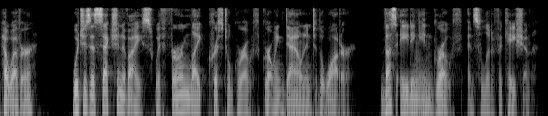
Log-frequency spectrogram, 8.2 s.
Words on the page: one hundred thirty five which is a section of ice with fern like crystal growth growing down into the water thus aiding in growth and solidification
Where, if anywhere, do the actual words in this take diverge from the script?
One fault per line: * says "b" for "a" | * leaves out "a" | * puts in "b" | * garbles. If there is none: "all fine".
* says "however" for "one hundred thirty five"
